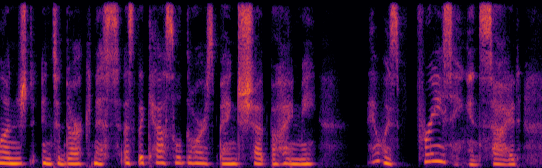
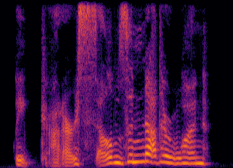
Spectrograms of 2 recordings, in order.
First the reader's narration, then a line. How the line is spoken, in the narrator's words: I heard one of the women snarl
